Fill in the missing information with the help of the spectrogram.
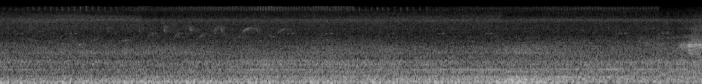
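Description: Diesel-electric freight locomotive's GE GEVO V12 engine working under load as the train pulls away, a steady low chugging rumble.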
